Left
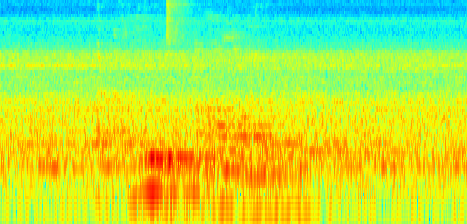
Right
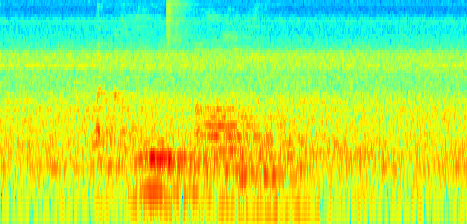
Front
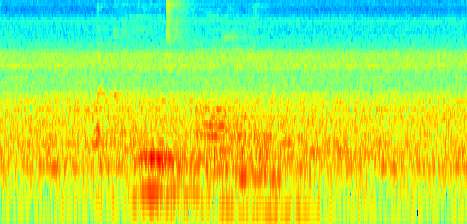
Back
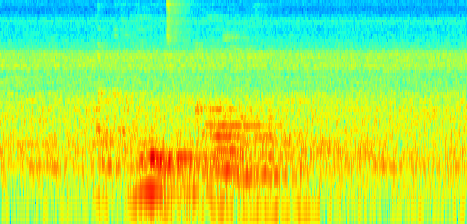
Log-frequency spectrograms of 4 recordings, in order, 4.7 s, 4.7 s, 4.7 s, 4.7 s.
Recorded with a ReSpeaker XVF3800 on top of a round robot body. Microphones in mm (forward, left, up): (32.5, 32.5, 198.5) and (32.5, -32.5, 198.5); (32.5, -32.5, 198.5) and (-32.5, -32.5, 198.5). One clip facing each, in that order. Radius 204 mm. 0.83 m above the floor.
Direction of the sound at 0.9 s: 25° right.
